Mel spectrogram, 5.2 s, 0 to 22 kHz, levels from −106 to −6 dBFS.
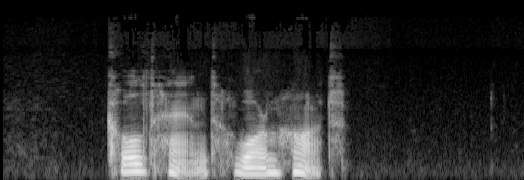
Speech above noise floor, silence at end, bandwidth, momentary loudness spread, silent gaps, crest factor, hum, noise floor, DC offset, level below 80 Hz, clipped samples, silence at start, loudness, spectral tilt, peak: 57 dB; 1.85 s; 4.9 kHz; 13 LU; none; 22 dB; none; -78 dBFS; under 0.1%; -56 dBFS; under 0.1%; 1.05 s; -22 LUFS; -10.5 dB/octave; -4 dBFS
